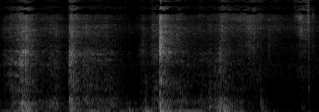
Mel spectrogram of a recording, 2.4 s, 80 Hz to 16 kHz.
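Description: Handling noise: a few soft knocks and scrapes as a plastic grill cover is fitted onto a 6.5-inch car coaxial speaker resting on its cardboard box.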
